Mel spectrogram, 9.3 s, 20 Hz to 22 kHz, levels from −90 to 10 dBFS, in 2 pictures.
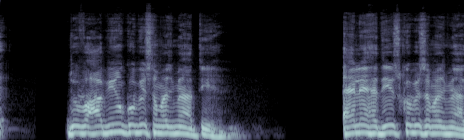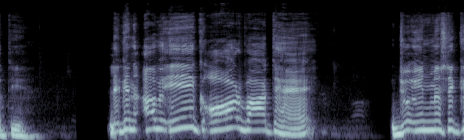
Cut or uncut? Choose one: uncut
